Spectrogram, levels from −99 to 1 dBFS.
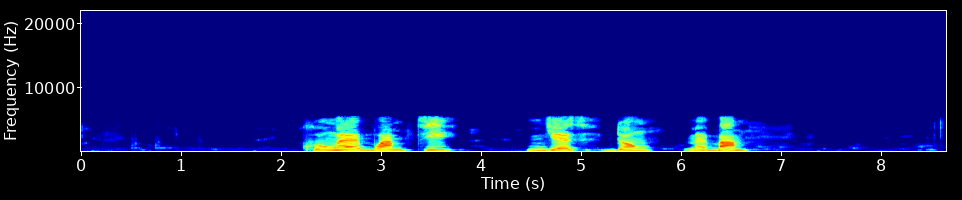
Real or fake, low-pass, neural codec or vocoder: fake; 5.4 kHz; codec, 16 kHz, 4 kbps, X-Codec, WavLM features, trained on Multilingual LibriSpeech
